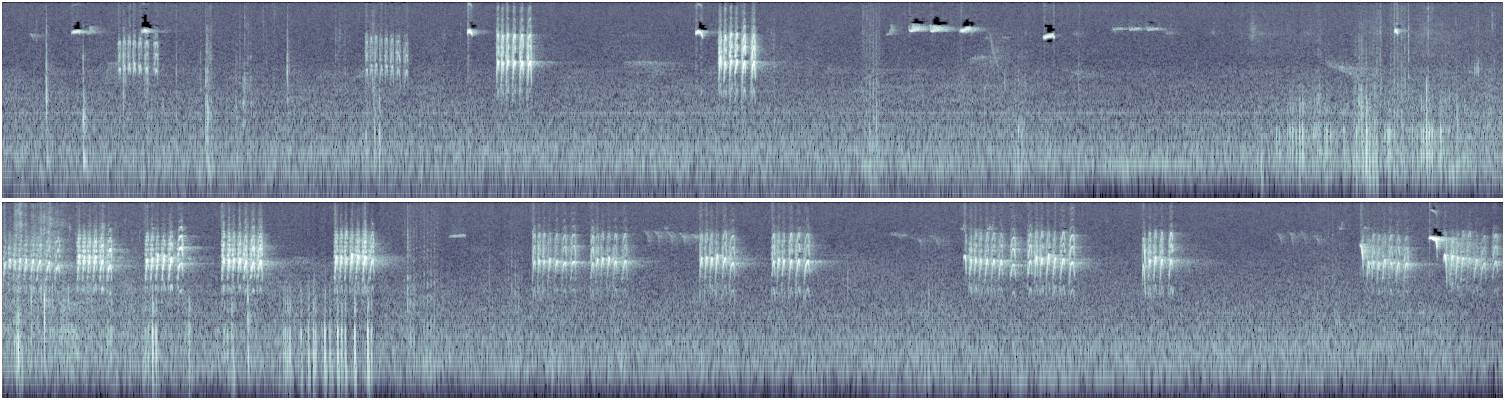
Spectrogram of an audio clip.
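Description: Birds chirping: bursts of short, high calls over a steady background hiss, sparse at first and coming more thickly in the second half.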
